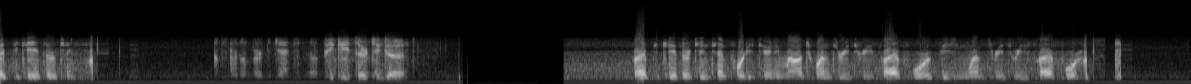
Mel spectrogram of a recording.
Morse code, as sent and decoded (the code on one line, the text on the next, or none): none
